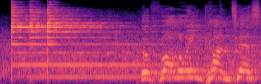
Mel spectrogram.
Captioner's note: bell rings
